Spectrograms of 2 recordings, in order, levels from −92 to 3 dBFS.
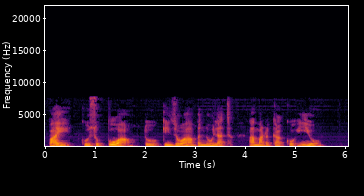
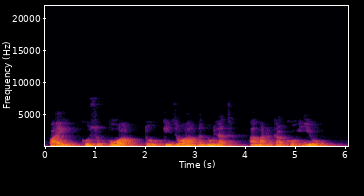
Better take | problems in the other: first | room echo; dies away in 0.9 s

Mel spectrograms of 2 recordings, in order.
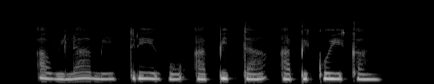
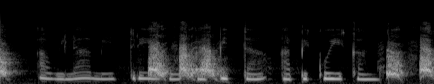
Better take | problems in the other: first | background sound (Bark); 2 dB above the speech

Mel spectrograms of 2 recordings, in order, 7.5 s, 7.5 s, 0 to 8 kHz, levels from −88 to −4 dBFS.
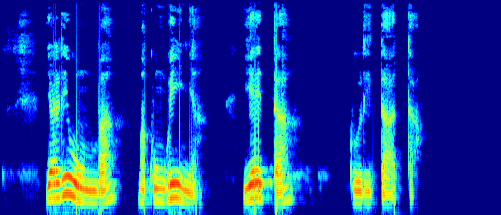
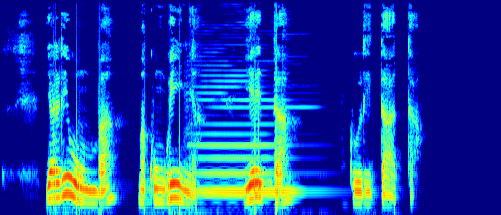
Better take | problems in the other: first | noise reduction (classical method log-MMSE)

